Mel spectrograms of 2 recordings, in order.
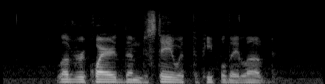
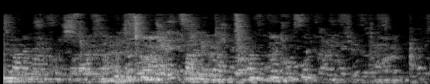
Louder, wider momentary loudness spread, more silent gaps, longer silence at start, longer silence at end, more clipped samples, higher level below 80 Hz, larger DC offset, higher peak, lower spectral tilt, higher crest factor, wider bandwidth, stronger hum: second, -28 LUFS vs -22 LUFS; about the same, 11 LU vs 13 LU; neither; first, 0.55 s vs 0.05 s; first, 0.6 s vs 0 s; neither; second, -56 dBFS vs -46 dBFS; neither; about the same, -8 dBFS vs -6 dBFS; about the same, -6 dB/octave vs -5 dB/octave; first, 22 dB vs 16 dB; first, 13.5 kHz vs 11.5 kHz; neither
